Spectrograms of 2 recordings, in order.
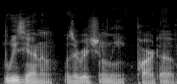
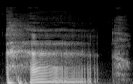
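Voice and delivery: laugh; 7 semitones higher, 3 dB louder than usual. Real, not acted. Laugh after intro.

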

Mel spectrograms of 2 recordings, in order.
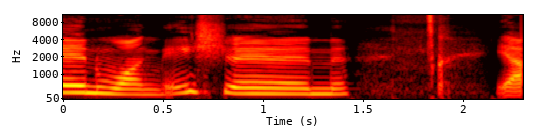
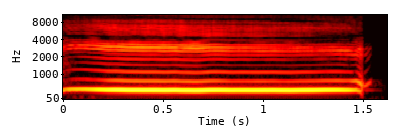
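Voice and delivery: high squeal; 10 semitones higher, 14 dB louder than usual. Acted. Guest answers in high cry.

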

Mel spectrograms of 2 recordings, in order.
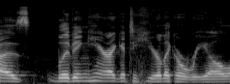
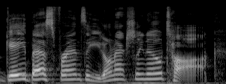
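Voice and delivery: mock announcer; 11 semitones higher, 4 dB louder than usual. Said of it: "I'll be like".

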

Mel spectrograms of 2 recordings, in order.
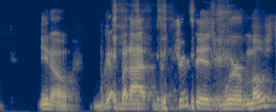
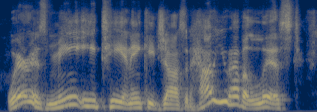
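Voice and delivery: mock outrage; 7 semitones higher than usual. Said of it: "I'm like".

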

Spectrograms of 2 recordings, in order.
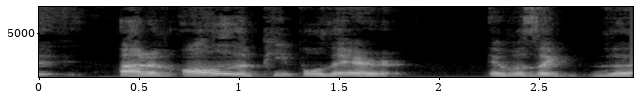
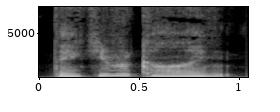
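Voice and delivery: louder, close to the mic; close-mic host voice; 6 dB louder than usual. Retold or imitated. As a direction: imitate the host hugging the mic. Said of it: "me talking so close to my mic".

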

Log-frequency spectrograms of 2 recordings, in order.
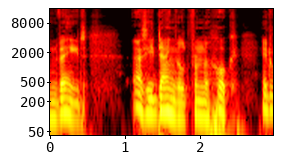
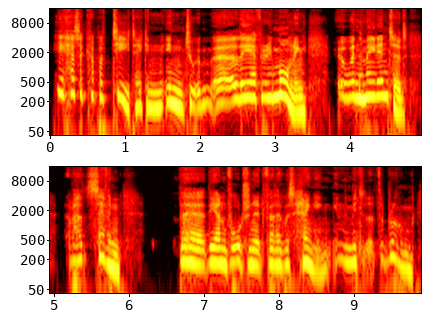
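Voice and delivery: high, trembling doctor's voice; a frightened physician breaking bad news; shaken doctor; 6 semitones higher than usual. Doctor recounting the hanging.

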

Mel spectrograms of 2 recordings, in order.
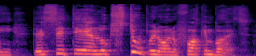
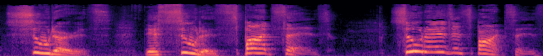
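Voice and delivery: mocking emphasis; 3 semitones higher, 6 dB louder, slower than usual. Real, not acted. Mocking the woman's terms.

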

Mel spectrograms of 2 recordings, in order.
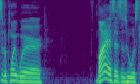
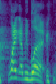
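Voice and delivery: laughing protest; 7 semitones higher than usual. Real, not acted. Laughing protest at Darnell joke.

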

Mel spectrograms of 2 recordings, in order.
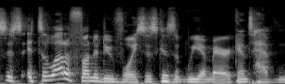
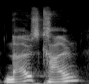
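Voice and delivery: NOSE CONE with broad Australian vowels; Australian accent. Shown as a demonstration. Host bringing back the trick phrase, Australian accent. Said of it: "play in the wheelhouse that is".

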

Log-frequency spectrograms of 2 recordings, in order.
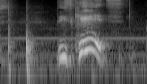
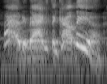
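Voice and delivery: mock protest; 13 semitones higher, 6 dB louder than usual. Retold retort to fishing group.

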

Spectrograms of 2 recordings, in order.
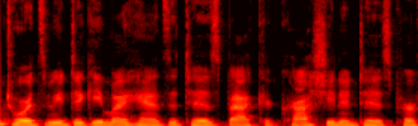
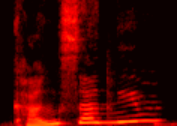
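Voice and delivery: "Kangsa-nim" slow, soaring high at the end; questioning rise; 14 semitones higher, 5 dB quieter, much slower than usual. A narrator's reading. Student apologising to her teasing teacher, "Kangsa-nim" rising like a question. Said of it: "Are you asking me?".

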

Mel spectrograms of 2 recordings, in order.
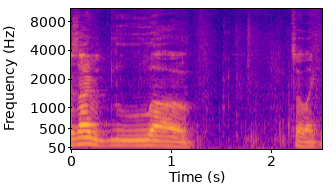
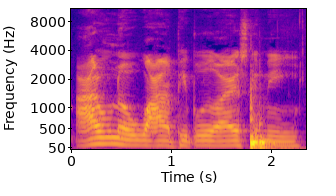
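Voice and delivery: slow, loud drawling O J voice; slow and loud, imitating O J; O J impression; 7 dB louder than usual. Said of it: "And he's like".

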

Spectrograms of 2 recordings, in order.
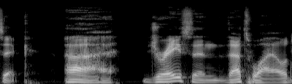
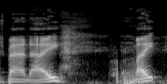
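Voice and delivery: mock Australian. Teasing Australian accent.

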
